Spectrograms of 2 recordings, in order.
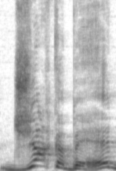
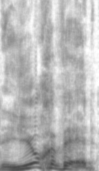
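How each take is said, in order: First: The name starts with a J sound. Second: The name starts with a Y sound. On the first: "is the English pronunciation of it" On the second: "The Hebrew would be"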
